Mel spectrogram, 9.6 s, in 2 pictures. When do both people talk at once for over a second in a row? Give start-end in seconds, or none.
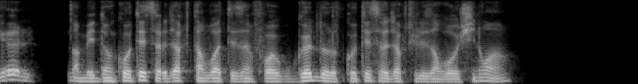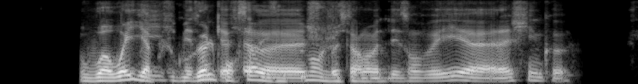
5.8-7.6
